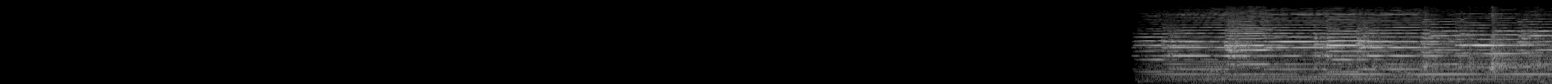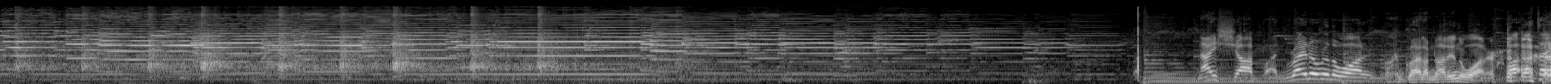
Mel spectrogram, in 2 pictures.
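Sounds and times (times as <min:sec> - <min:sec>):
bagpipes playing a tune: 0:11.4 - 0:31.0.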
